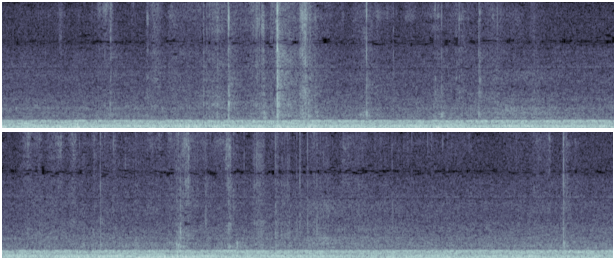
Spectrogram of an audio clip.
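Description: Paper hang tags rustling and flicking as fingers leaf through their folded pages, in short clusters of light ticks, over a steady low rumble.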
